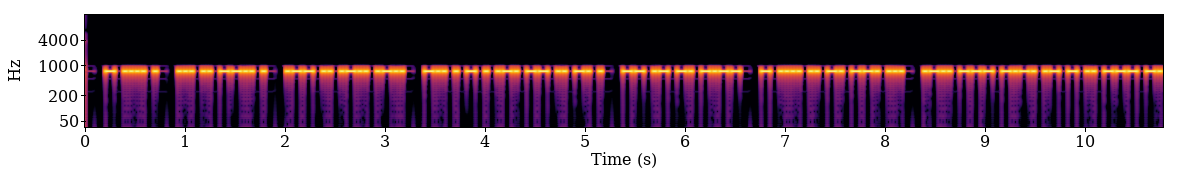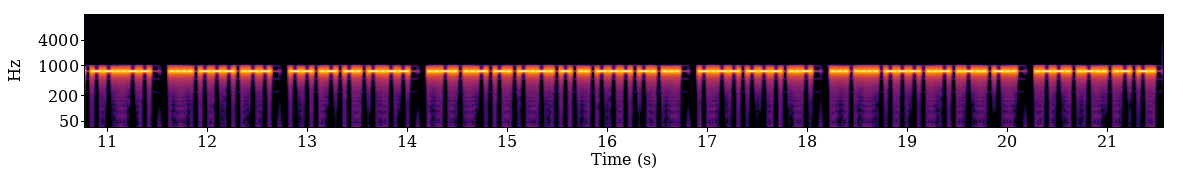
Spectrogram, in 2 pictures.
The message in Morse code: THE SIZE WILL DETERMINE MANY THINGS LOCATION, HOW MANY FUNCTIONS YOU SHOULD PLAN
